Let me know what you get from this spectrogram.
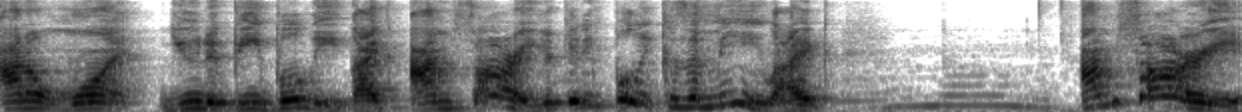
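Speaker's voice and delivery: tearful, crying, begging, pleading voice. Retelling own apology to a friend in a bathroom: retelling own crying plea. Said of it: "And then I started crying".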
